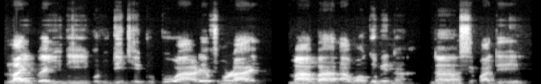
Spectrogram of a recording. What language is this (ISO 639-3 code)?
yor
